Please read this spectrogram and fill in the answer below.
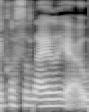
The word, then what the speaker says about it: glossolalia: It's interesting to me because I mean, in the psych world, we call it glossolalia, I think, is how you glossolalia, I think that is how you pronounce it. – Yeah, glossolalia, which is just speaking gibberish.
